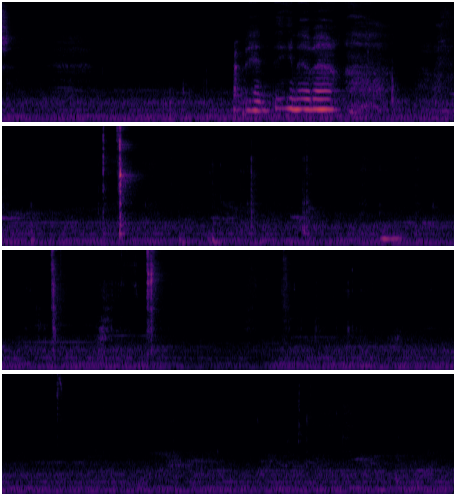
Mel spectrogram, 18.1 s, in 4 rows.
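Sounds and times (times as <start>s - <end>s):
wet lip and finger clicks: 5.5s - 6.0s, 9.4s - 9.8s, 10.4s - 10.7s
person chewing food: 5.5s - 18.0s.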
